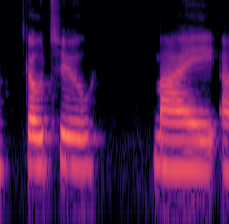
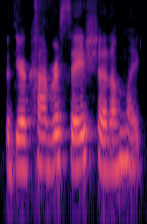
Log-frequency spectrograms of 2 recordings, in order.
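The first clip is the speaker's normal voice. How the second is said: ordinary talk, nothing marked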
